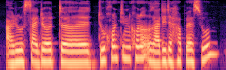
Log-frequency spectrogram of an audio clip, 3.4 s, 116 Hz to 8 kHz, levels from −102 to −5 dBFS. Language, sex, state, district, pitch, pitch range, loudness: Assamese, female, Assam, Kamrup Metropolitan, 205 Hz, 195-245 Hz, -15 LUFS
